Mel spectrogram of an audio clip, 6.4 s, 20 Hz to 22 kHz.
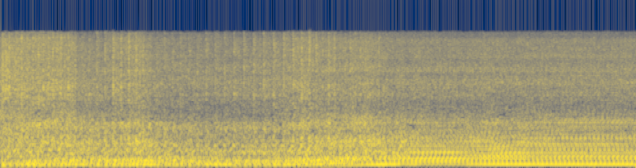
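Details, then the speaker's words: BMW R90/6 twin rebuilt as a 1000cc Siebenrock-kit, dual-plug, high-compression bobber with new bearings and seals, on first start of the fresh motor: steady, even low thump with no knocks or misses, sounds healthy; normal running. "It sounds healthy. It sounds It sounds great, in fact."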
